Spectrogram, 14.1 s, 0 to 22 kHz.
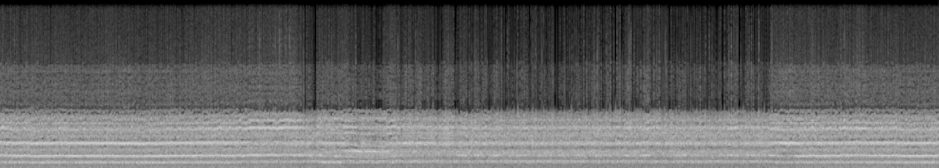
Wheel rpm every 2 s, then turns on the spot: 210, 210, 220, 230, 230, 230, 210.
none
